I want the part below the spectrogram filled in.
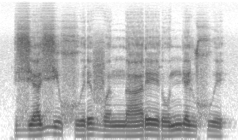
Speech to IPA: zʲazʲe xʷɪɾɪvɐ naɾe ɾonʲalʲxʷe

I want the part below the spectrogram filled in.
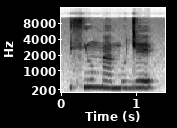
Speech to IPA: sʲõmãmoɟɛ

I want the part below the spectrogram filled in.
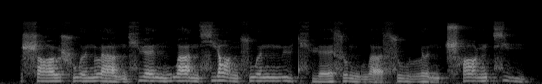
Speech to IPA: ʂɑ˧˥ʊ̯ʂwə˧˥nla̰˨˩n ɕɥɛ˥˧nmwa˥˧n ɕjɑ˥˩ŋswə˥nmy˥˩ t͡ɕʰɥɛ˧˥sʊ˥˩ŋlwä̰˨˩ su˥˩ lə̰˨˩nʈ͡ʂʰɑ˥ŋt͡ɕi˥˩

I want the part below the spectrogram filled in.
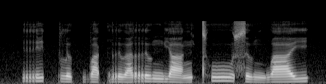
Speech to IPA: ri˦˥t̚plɯ˨˩k̚ba˨˩k̚rɯ˩˦a̯ rɯ˧ŋja˩˦ŋ tʰuː˥˩sɯ˨˩ŋwa˦˥j

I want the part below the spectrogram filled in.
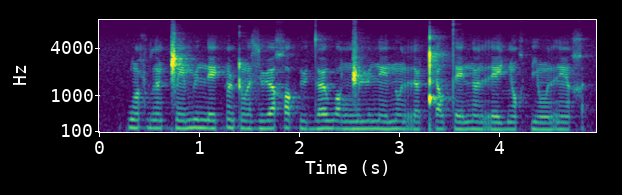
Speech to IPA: kwõħɡlœ̃ ǁẽmʉ n̪ekœ̃ ʈõə̯zʉə̯χɔ kʉd̪œwɔ ŋ͡ǁʉ nẽn̪õ rœǃʰelˠt̪en̪œ̃ re ʎɔ̃χpjõrẽχ

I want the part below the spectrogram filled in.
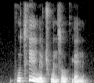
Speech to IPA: pʰu˧˥t͡sʰe˥˩ɪ̯lwe˩ɪ̯ ʈ͡ʂʰwə˥n so˧˥ʊ̯pʰɥɛ˥˩n

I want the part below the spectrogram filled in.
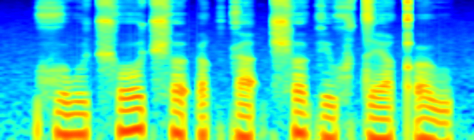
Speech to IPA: xʷʌwut͡ʃʰot͡ʃʰʌ ʔɯqkaʔt͡ʃʰʌkexʷ tɛqʼu

